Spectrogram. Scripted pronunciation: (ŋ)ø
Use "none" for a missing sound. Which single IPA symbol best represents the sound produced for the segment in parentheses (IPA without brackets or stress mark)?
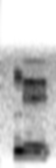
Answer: ŋ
